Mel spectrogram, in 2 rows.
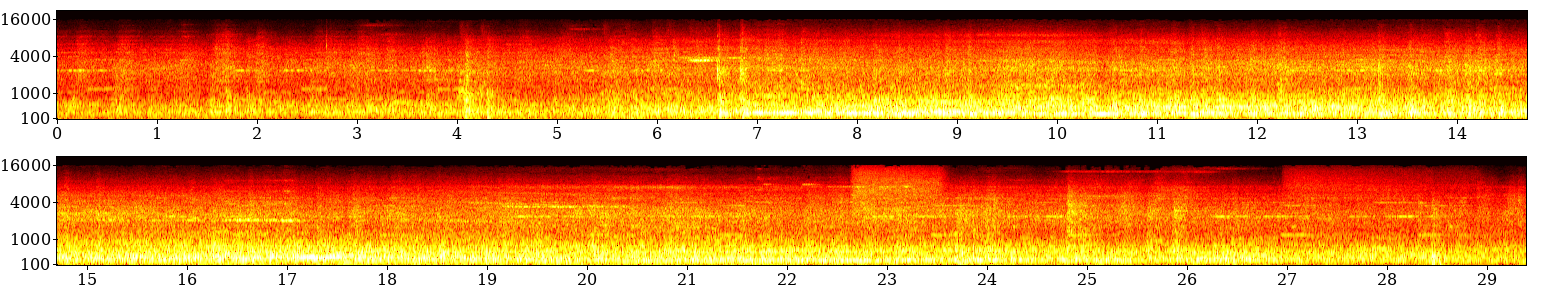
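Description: JR West 115-series electric multiple unit rolling slowly along the platform, its wheels squealing and clattering on the rails. The sound grows louder a few seconds in as the cars come alongside, then holds steady, with two short hisses near the end.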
